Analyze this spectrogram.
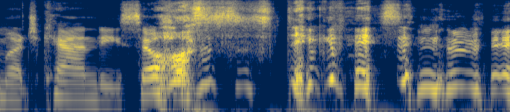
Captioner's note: Emma laughs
